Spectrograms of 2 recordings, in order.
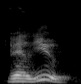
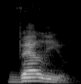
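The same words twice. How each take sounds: First: The stress is on the second syllable. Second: The stress is on the first syllable. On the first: "Tapi ada alternatif kedua" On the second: "Syllable pertama mendapatkan penekanan"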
